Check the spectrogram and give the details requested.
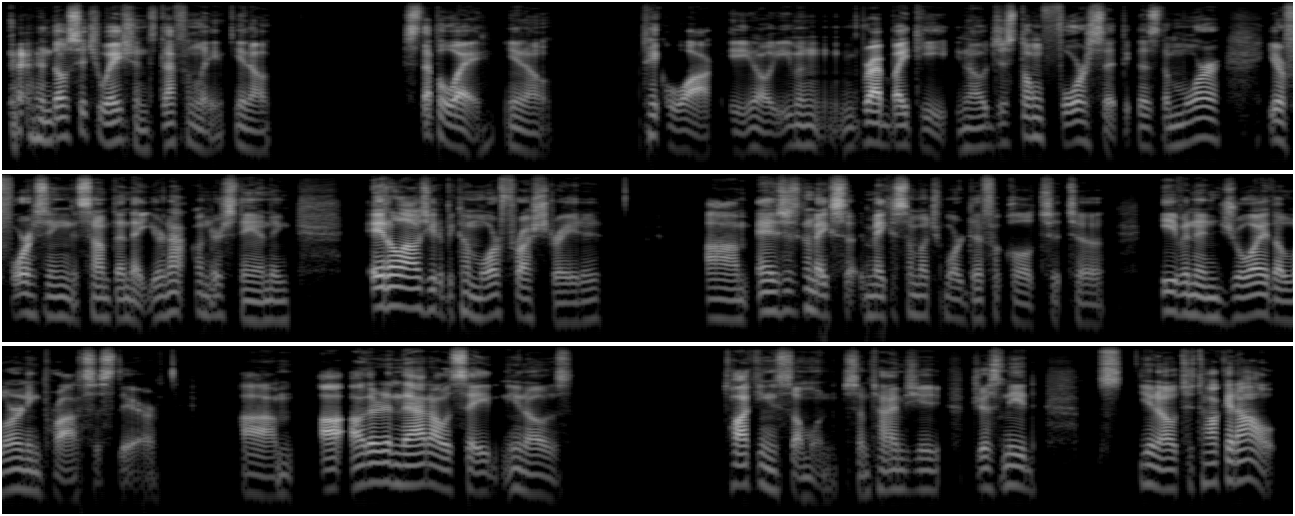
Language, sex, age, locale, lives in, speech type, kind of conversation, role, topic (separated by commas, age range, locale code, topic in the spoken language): English, male, 55-59, en-US, United States, conversation, podcast, guest, What helps you stay motivated when learning something challenging?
